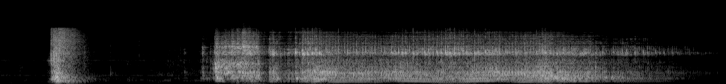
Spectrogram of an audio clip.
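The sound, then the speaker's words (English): A car door thuds shut, then after a short pause an engine cranks and roars to life, revving steadily and loudly for several seconds before easing off as the car pulls away. “Now just keep quiet for a few minutes and get in the car.”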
